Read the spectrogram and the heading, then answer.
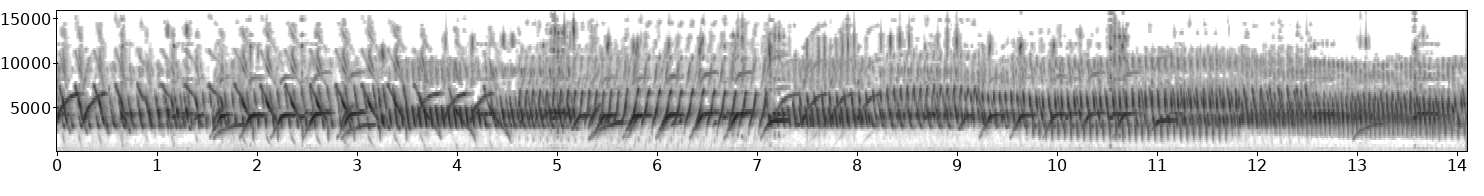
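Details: Canary (Serinus canaria) sings a long, unbroken song of bright trills, rolls and swooping whistles, used to stimulate singing and train young birds.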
